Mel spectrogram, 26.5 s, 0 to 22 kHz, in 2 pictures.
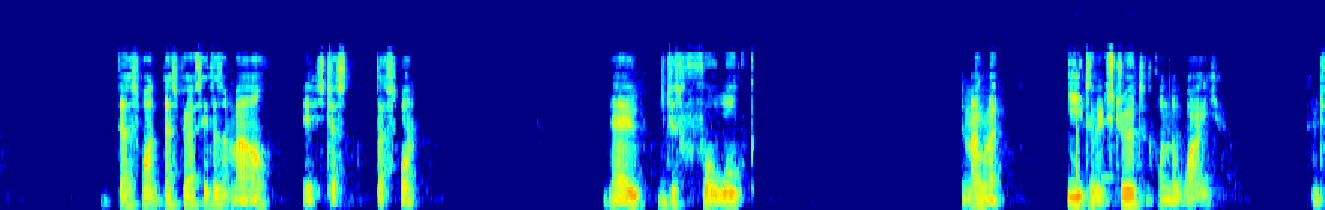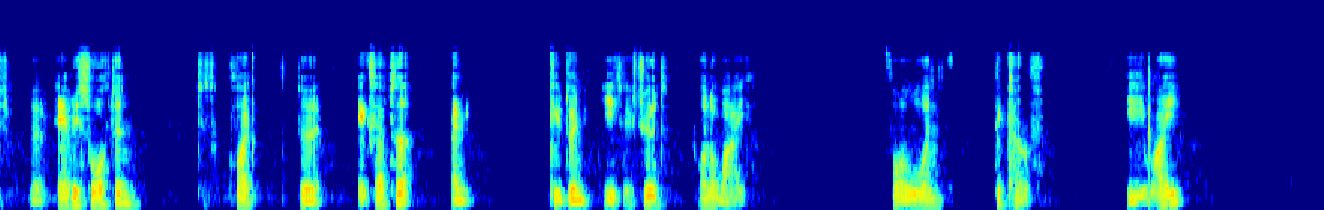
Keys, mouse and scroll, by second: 10.7 e, 12.7-14.2 drag, 18.1 e, 21.2 drag, 22.0 click, 24.3 e, 25.8-26.4 drag.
